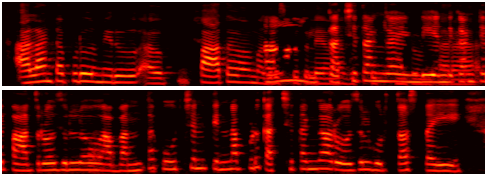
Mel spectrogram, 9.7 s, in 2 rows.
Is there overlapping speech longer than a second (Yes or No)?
Yes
